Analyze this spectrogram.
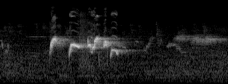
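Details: Red-whiskered bulbul giving a morning fighting song meant to coax young birds into singing; one lively warbled phrase of bubbling, bouncing notes lasting half a second, followed by a soft, thin whistle.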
